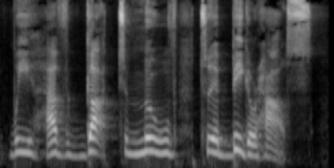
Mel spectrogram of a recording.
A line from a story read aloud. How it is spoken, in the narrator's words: His dad said firmly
